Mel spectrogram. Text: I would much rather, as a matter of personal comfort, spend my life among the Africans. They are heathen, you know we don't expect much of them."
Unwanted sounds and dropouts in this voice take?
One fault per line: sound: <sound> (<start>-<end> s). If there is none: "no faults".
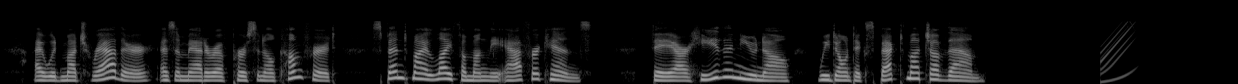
sound: chirp (11.0-11.4 s)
